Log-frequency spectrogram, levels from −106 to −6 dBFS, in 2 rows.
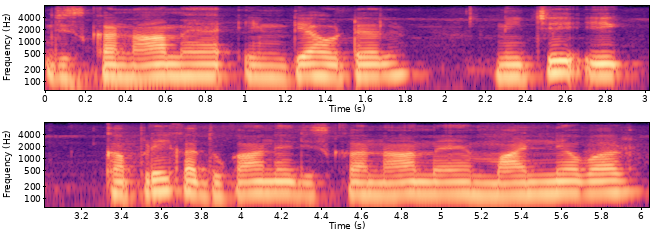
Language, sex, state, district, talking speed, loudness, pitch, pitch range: Hindi, male, Jharkhand, Ranchi, 150 wpm, -18 LUFS, 135 Hz, 130-140 Hz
